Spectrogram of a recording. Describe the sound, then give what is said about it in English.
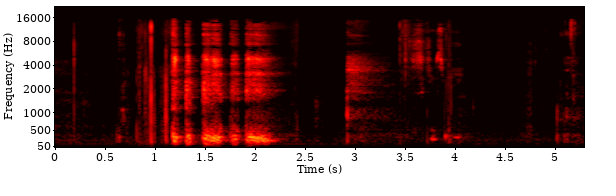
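Coughing and throat clearing from someone still recovering from a cold, a cluster of short, harsh bursts that come close together and then ease off into scattered quieter ones. The sounds are fairly faint, with some breathy vocal noise among them. “excuse the coughing. I'm still getting over that cold”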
